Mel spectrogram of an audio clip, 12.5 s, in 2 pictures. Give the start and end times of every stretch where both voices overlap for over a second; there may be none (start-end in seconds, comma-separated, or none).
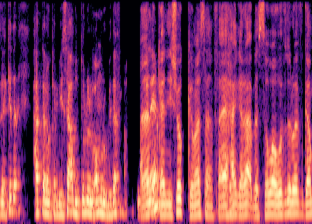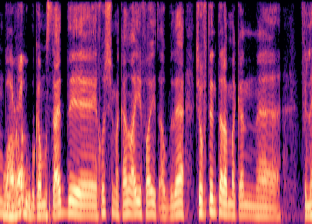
none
